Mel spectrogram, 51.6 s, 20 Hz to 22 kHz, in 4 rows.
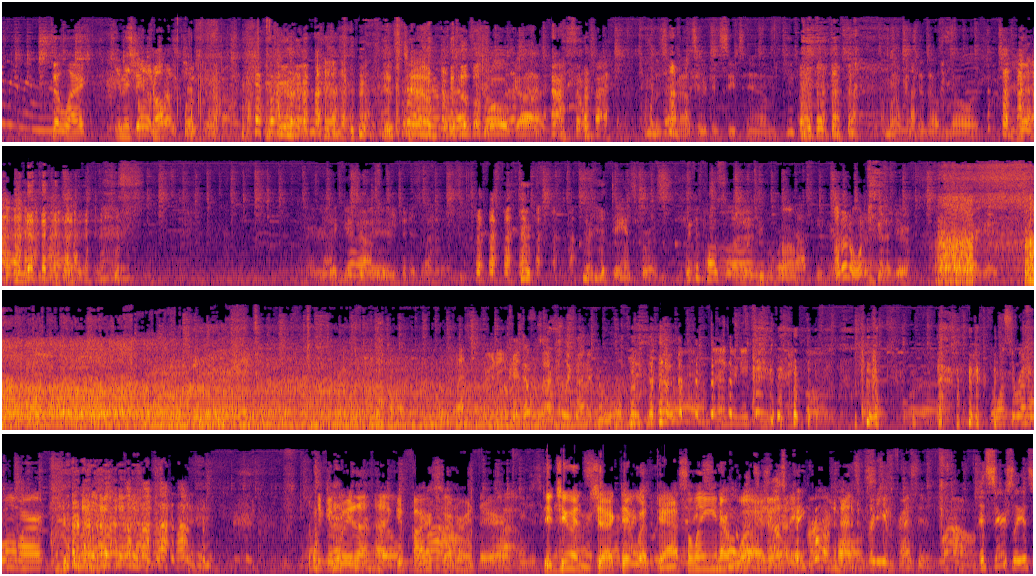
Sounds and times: Music: 0.0s - 51.5s.

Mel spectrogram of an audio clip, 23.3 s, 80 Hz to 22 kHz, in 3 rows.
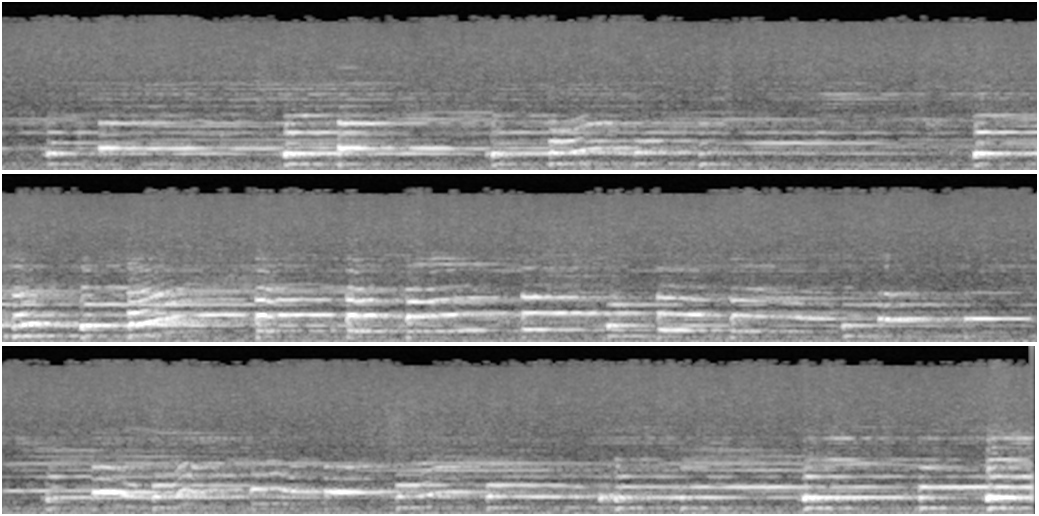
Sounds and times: Sitar: 0.0s - 23.2s.

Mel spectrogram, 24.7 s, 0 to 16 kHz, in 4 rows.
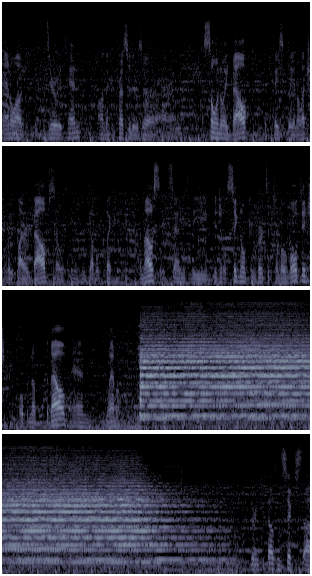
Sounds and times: Train horn: 15.0s - 23.3s
Siren: 15.1s - 23.2s.

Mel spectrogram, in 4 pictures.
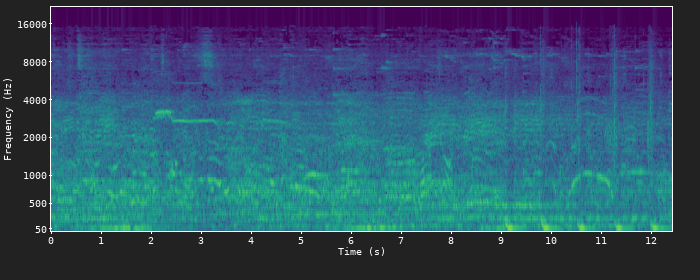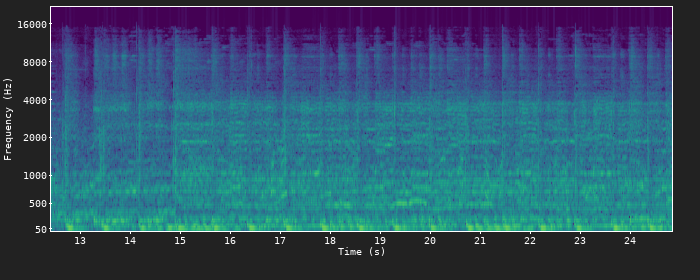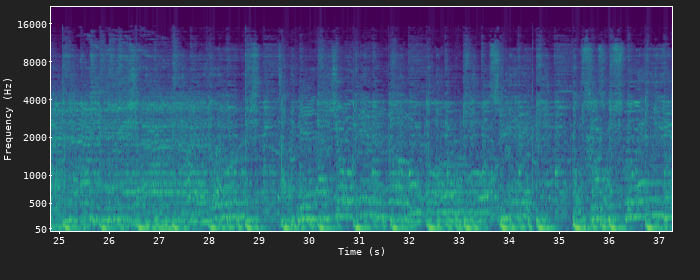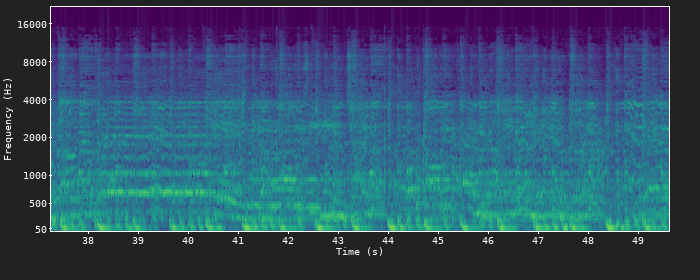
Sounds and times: Music: 0.0s - 49.6s
Outside, urban or manmade: 0.0s - 49.6s.

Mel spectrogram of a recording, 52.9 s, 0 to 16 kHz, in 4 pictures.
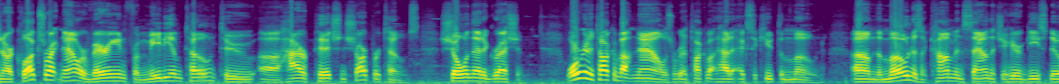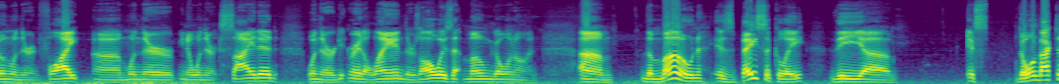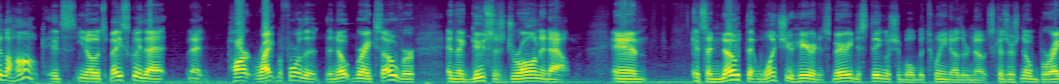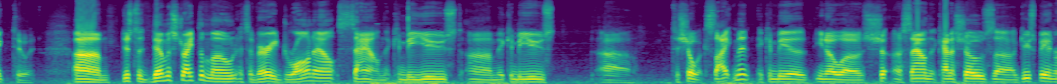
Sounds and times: Speech: 0.0s - 24.5s, 25.3s - 52.9s.

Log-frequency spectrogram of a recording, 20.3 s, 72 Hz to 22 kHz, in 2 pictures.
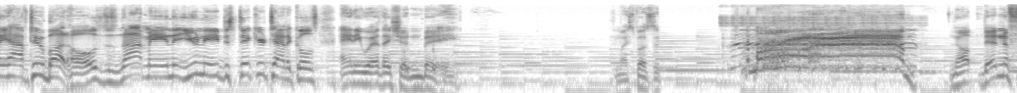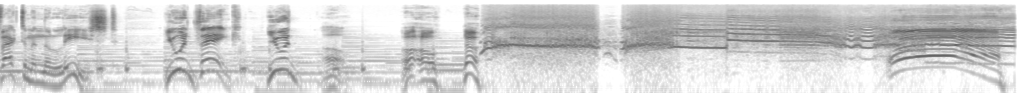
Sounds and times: Music: 0.0s - 16.2s
Speech: 6.2s - 6.7s.

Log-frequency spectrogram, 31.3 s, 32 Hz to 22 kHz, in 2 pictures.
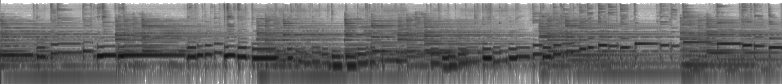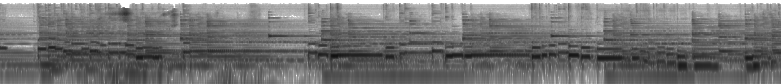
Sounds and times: Strum: 0.0s - 31.2s.

